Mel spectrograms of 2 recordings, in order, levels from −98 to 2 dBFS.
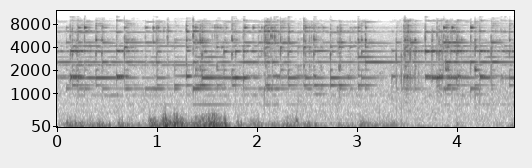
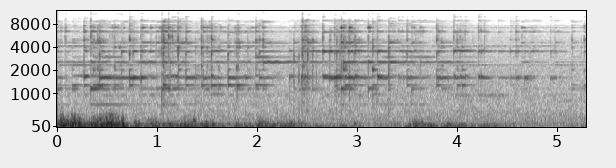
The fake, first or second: second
